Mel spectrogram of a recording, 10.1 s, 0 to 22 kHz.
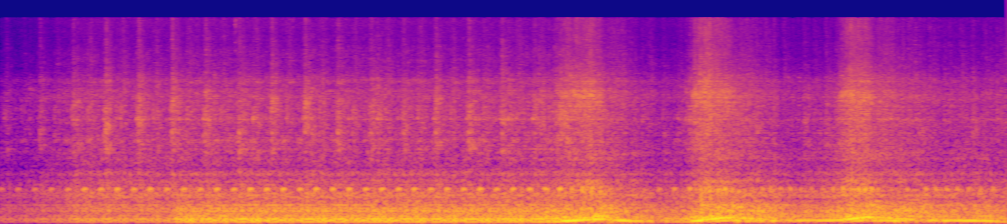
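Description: A 360 (5.9-litre) V8 running, revved up briefly about three times in the second half, after a vacuum leak at the PCV valve has been fixed. It is idling way better.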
